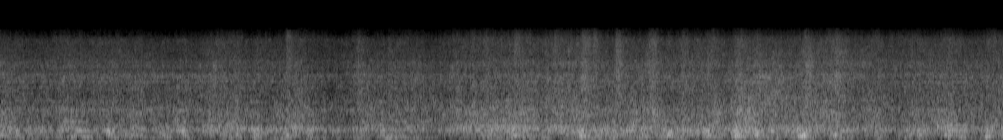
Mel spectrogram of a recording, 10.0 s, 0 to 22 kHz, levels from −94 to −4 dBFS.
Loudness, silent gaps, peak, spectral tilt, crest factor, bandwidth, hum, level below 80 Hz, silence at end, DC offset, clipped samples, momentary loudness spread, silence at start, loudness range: -44 LUFS; none; -26 dBFS; -4.5 dB/octave; 18 dB; 10 kHz; none; -64 dBFS; 0 s; under 0.1%; under 0.1%; 7 LU; 0 s; 4 LU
